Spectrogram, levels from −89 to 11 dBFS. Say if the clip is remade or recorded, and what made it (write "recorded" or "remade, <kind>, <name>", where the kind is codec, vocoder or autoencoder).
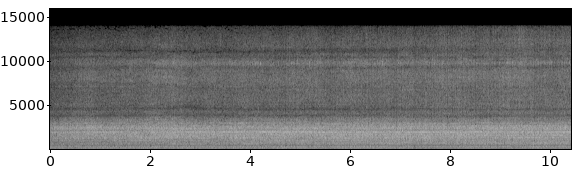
recorded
